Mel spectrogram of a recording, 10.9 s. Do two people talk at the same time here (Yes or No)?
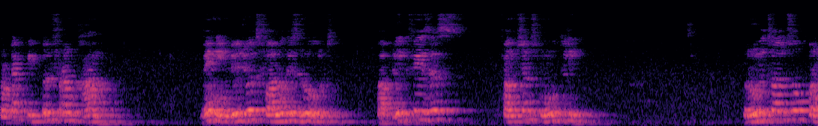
No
